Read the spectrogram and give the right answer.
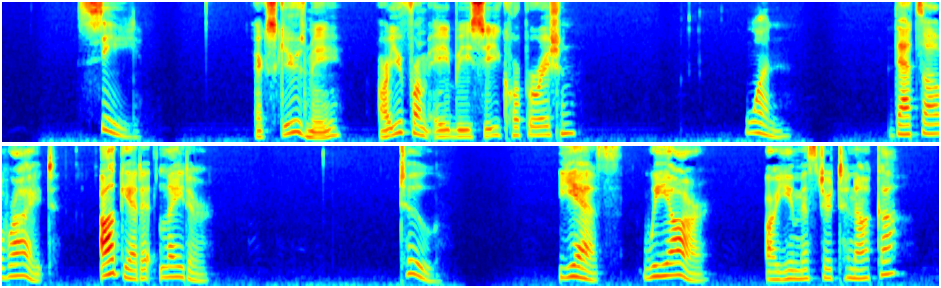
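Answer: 2: Yes, we are. Are you Mr. Tanaka?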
